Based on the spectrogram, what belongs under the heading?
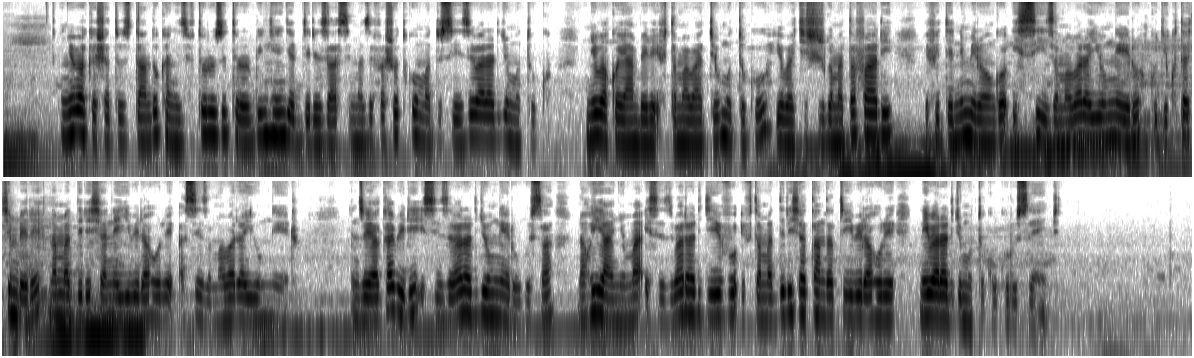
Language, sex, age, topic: Kinyarwanda, female, 18-24, government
